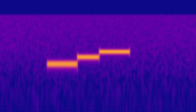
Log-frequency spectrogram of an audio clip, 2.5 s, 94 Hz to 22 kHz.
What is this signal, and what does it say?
Telephone call progress tone (North American plan), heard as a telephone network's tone, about 980, 1370, 1800 Hz. Special information tone.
